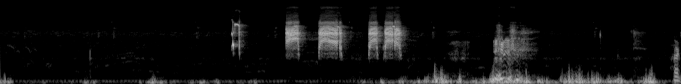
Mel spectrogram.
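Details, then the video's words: Black francolin calling: a loud run of four harsh, grating, broadband notes given in quick succession near the middle, with low rumbling handling or wind noise underneath and a few faint chirps before. "کالا تیتر کی آواز"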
